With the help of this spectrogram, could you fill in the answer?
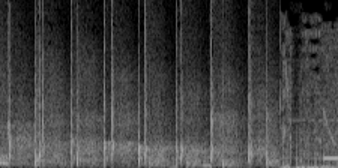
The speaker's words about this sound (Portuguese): Então, gente, vou pedir pra gente encerrar com palmas aqui, porque foi muito da hora.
